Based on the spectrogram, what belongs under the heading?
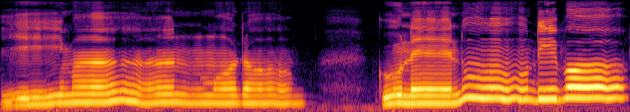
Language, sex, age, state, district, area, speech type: Assamese, male, 18-30, Assam, Charaideo, urban, spontaneous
